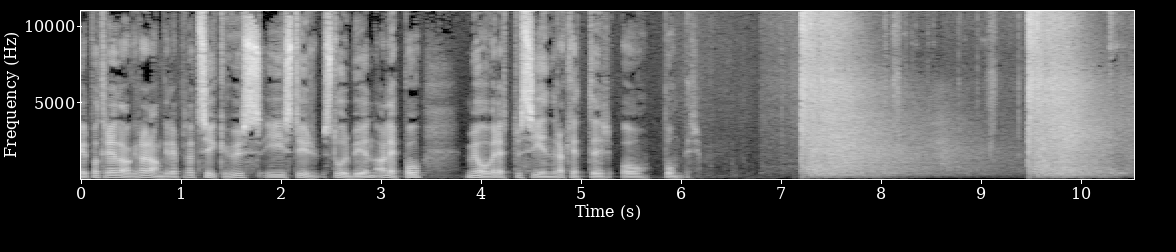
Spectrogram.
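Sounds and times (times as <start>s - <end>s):
speech: 0.0s - 6.2s
small arms gunfire bursts in a city in Syria: 7.2s - 8.8s, 9.4s - 10.5s.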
